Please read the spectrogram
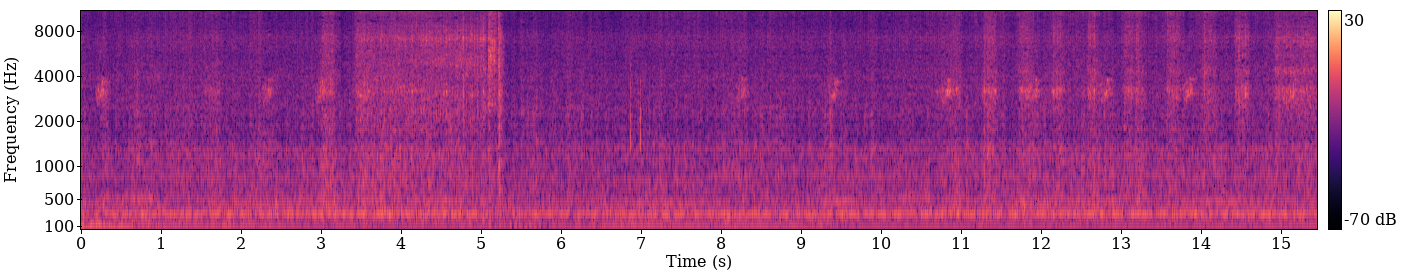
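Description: Drill press motor running steadily, with light scraping and ticking as a curved wooden handle is worked against the spinning bit.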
